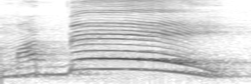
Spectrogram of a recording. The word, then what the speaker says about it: madeira: Quando eu tenho a palavra madeira, madeira, tá vendo? A sílaba tônica, o dei, é a penúltima, então é um caso de paroxítona.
